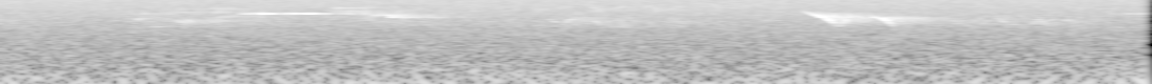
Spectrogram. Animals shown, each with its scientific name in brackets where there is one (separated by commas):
Blue-headed Vireo (Vireo solitarius), Black-throated Green Warbler (Setophaga virens)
